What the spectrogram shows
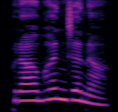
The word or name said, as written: ಪ್ರಭಂಜನ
